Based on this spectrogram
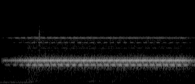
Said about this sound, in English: Hey, I think your phone box is ringing.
